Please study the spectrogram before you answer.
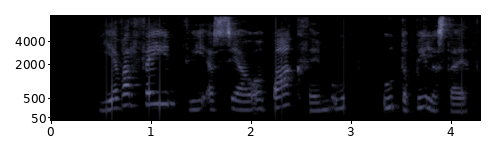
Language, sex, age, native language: Icelandic, female, 20-29, Icelandic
